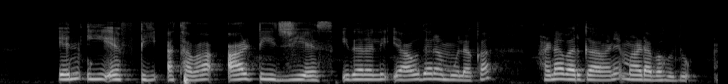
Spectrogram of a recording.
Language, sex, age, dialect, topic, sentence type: Kannada, female, 41-45, Coastal/Dakshin, banking, question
